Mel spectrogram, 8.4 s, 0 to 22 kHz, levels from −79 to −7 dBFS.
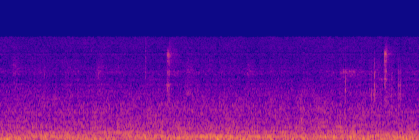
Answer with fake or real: fake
